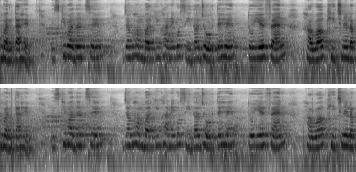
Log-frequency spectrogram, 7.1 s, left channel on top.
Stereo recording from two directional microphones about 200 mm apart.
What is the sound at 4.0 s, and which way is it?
A woman's voice, 50° left (ahead or behind).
